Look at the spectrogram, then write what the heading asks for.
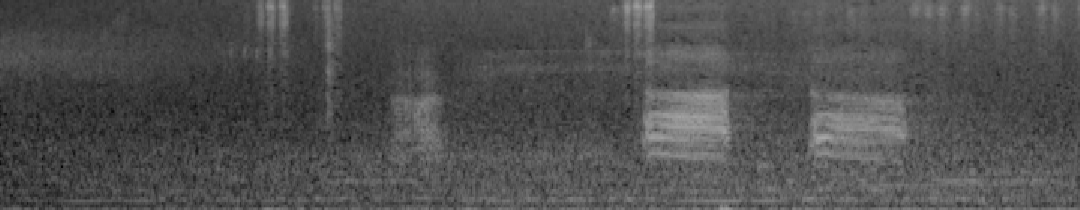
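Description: A bird calling three times with harsh caws, each about half a second long, the first faint and the last two louder.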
